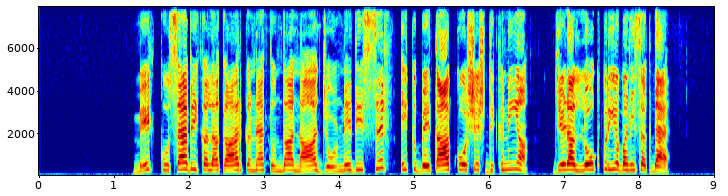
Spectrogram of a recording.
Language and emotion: Dogri, angry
